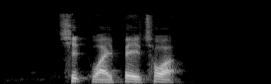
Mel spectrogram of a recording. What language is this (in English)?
Min Nan Chinese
